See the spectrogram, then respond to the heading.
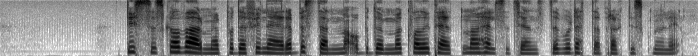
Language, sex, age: Norwegian, female, 21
